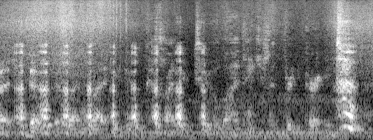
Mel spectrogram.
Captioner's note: laughing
